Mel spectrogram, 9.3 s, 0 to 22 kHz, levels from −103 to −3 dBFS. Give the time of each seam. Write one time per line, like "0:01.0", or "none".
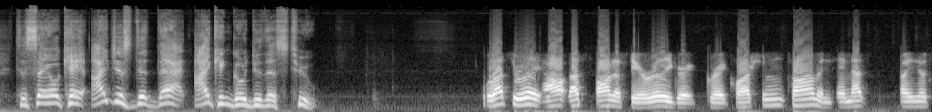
none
